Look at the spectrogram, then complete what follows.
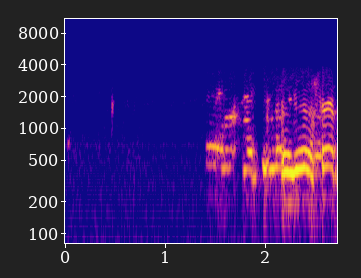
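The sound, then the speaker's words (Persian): After a moment of near silence with a couple of faint blips, a caller's radio, left playing during a call to a radio program, comes through the telephone line as a thin, muffled broadcast with voices, steady and fairly loud, with a tinny narrowband tone. “رادیویتون خاموش کنه. رادیو دی چلانه ده دقیقه تیت کوروره.”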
